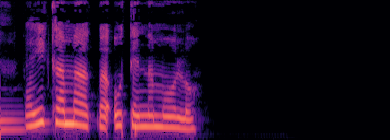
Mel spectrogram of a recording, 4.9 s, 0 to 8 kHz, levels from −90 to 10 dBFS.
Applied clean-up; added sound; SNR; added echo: neural mask model DeepFilterNet 3.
